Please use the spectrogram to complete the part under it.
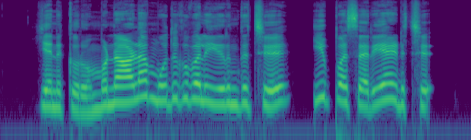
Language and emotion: Tamil, happy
